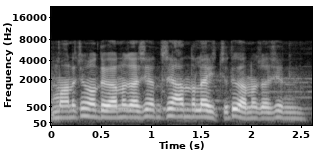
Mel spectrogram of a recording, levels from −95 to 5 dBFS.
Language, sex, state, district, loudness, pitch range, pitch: Chakma, female, Tripura, Unakoti, -13 LUFS, 165-200 Hz, 185 Hz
